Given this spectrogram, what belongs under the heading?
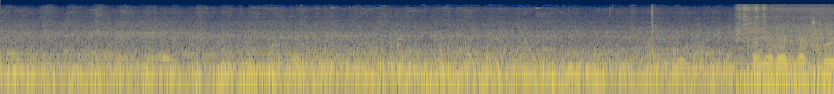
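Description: A train rolls past a closed railway gate, a steady loud rumble of wheels and carriages filling the whole stretch, with traffic noise and a brief horn-like sound near the end.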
